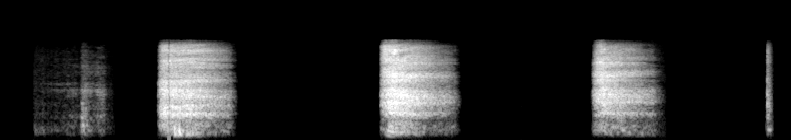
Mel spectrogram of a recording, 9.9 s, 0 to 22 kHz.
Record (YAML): exhalation_length: 9.9 s
exhalation_amplitude: 14057
exhalation_signal_mean_std_ratio: 0.35
survey_phase: alpha (2021-03-01 to 2021-08-12)
age: 18-44
gender: Male
wearing_mask: 'No'
symptom_cough_any: true
symptom_change_to_sense_of_smell_or_taste: true
symptom_onset: 3 days
smoker_status: Never smoked
respiratory_condition_asthma: false
respiratory_condition_other: false
recruitment_source: Test and Trace
submission_delay: 2 days
covid_test_result: Positive
covid_test_method: RT-qPCR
